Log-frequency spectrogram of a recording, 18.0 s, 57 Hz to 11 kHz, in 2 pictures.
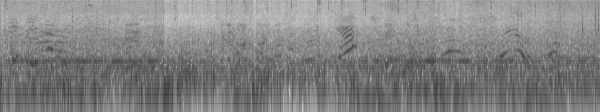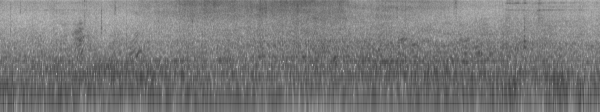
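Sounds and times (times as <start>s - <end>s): chairlift machinery humming: 0.0s - 18.0s.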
